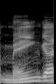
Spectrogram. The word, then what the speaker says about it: manga: Tomorrow, this weekend, Wizard World has everything, movies, comics, toys, video, gaming, games, TV, anime, manga. Is that how you say it? Manga? – Manga.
